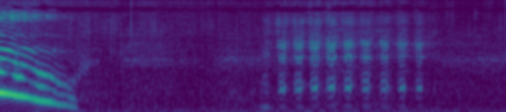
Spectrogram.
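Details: Male Zwartbles lamb on a regenerative farm in County Kilkenny, Ireland, just freed after getting his head stuck in a fence. A loud falling voiced whoop opens, then after a pause comes a short, quavering bleat pulsing about ten times.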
